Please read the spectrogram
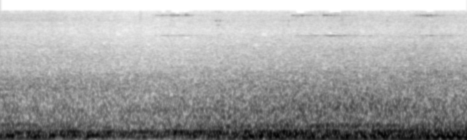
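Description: Street traffic noise: a steady low rumble of passing vehicles.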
